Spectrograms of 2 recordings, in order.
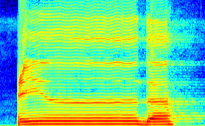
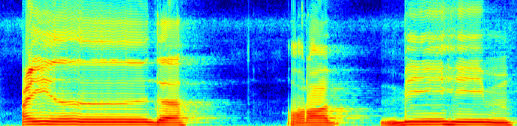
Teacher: Huruf nun sukun bertemu da, maka kita dengungkan dan kita samarkan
